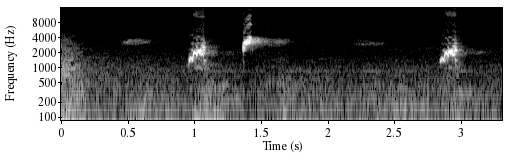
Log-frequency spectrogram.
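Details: Caged red-whiskered bulbul, a newly wild-caught bird being provoked to give its harsh ché call alongside a fired-up male: three short sharp rising notes, widely spaced, with a faint thin whistle between them.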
